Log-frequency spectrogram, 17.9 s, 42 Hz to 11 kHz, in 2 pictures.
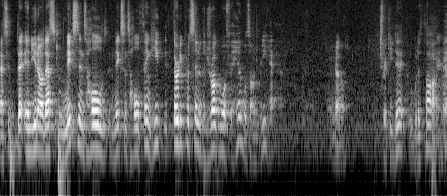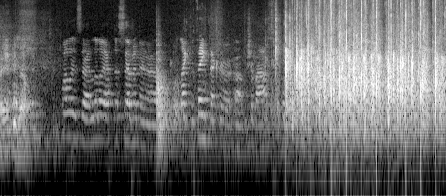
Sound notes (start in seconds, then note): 8.8 laughter; 14.3 applause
